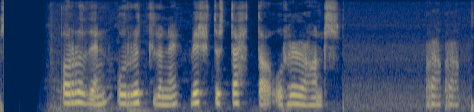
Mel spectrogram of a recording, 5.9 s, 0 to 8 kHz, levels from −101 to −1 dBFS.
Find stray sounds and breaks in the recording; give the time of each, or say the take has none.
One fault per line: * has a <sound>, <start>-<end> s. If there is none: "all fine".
* has a laugh, 5.3-5.7 s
